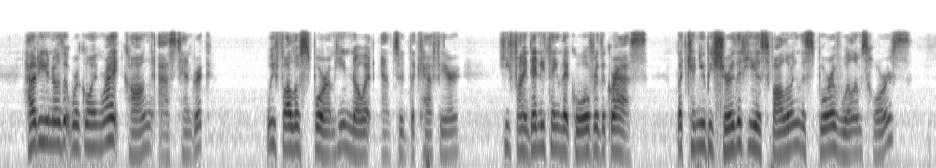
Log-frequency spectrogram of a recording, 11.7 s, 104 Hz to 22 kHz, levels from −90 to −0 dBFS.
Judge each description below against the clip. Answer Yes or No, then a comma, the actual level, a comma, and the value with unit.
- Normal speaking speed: No, fast, 220 wpm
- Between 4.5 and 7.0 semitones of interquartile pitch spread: No, average, 3.6 semitones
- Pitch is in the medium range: No, high, 195 Hz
